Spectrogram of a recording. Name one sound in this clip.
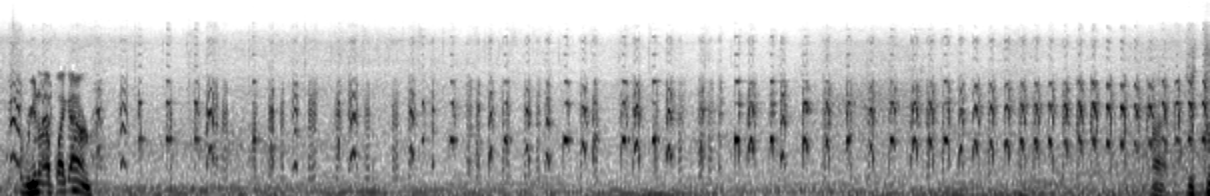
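A metal detector gives off rapid, repeated electronic chirps and beeps.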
